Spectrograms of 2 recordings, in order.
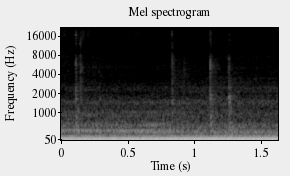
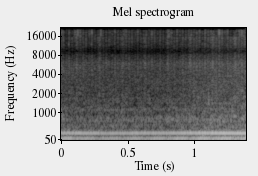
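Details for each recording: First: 2007 Ford Expedition 5.4 V8 after an alternator replacement; deep steady idle that settles smoothly with no battery light, and the earlier grinding from the front is gone, though a little ticking remains. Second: 2007 Ford Expedition 5.4 V8, cold weather: steady high whine over the idle beside a separate ticking, holding even pitch; owner first thought power steering pump, finding is worn alternator bearing.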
